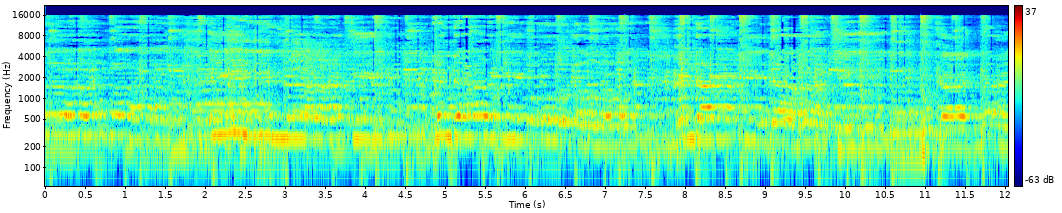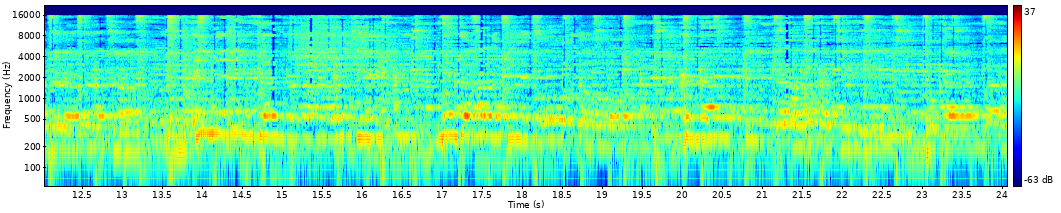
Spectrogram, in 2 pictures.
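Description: Live band playing Malay pop-traditional music, with a male voice singing over it.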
